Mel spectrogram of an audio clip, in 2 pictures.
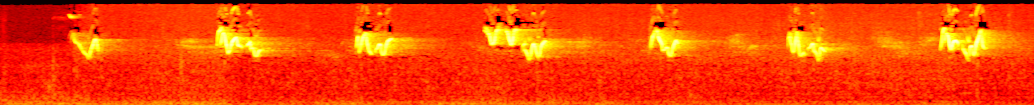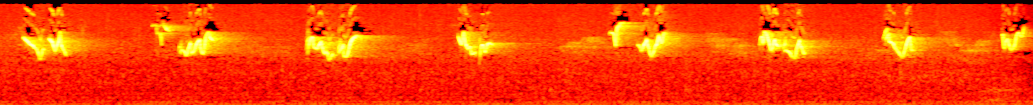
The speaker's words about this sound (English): now I'm not remembering which one of you wanted us to play a red-eyed vireo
